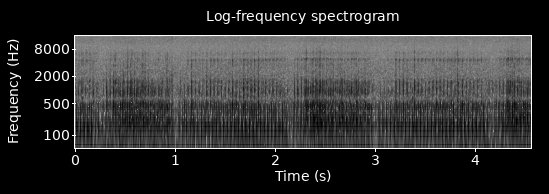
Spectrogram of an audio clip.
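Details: Relaxed cat purring: a low, throaty rumble with brief dips between breaths at about one and three seconds, otherwise steady and close.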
